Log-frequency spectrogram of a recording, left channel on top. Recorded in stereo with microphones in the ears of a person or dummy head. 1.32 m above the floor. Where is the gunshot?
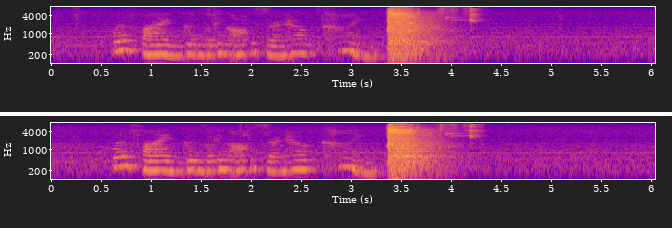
5° right (ahead or behind), 0.6 m.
